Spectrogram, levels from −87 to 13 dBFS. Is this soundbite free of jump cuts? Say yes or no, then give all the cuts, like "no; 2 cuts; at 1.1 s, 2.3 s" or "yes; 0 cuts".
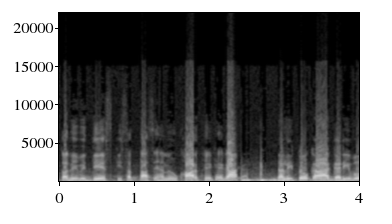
no; 1 cut; at 2.5 s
